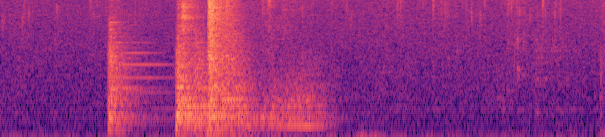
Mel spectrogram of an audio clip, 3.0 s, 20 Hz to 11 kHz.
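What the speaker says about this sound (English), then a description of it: "Let's lift this lid." The lid is lifted off a heavy pot of braising beef just out of a 300-degree oven. A short metallic clink is followed by a louder ringing clatter as the lid comes free, and the ring fades over about a second.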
